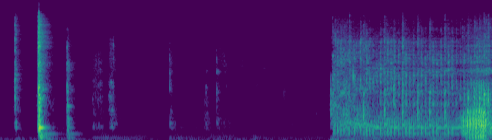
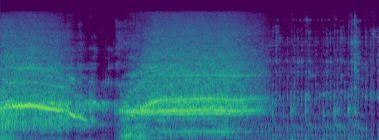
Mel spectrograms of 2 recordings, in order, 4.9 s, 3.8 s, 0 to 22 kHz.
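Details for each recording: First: Echo PB-250 two-stroke leaf blower after coil replacement and carb mixture adjustment (screw set from about 3/4 to 1 turn out): a few handling clicks, then it fires, idles evenly and revs cleanly with a crisp, steady buzz; running well now. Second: Echo PB-250 two-stroke leaf blower, new coil, spark arrestor clear, starts even without air filter: buzzy revs stall in their climb and settle at the same ceiling, won't go past about mid-throttle; carburetor taken apart next.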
